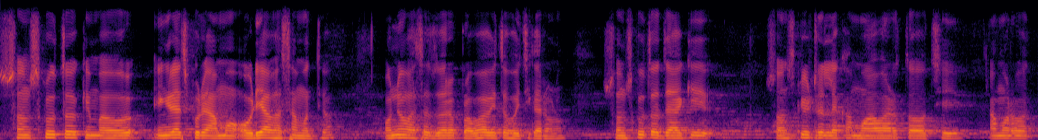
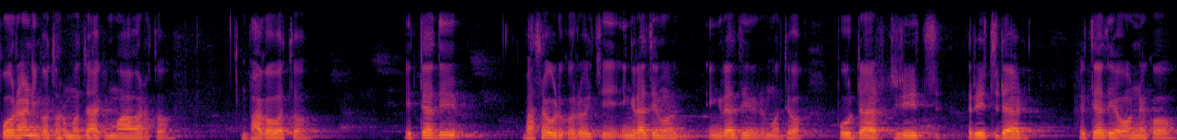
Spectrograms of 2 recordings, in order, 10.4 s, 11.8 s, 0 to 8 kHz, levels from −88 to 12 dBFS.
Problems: continuous background conversations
